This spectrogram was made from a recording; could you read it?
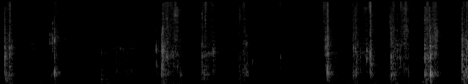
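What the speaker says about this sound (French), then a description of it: "vous allez tirer une première carte" Tarot cards handled and drawn from a deck, a run of quick crisp riffling and sliding bursts in an irregular rhythm, close and fairly soft, with no talking.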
